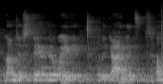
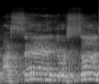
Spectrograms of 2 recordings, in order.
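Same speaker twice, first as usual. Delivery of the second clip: very slow, high, drawn-out words; exaggeratedly slow, patronizing repeat; slowed down for lip-reading; 11 semitones higher, 4 dB louder, much slower than usual. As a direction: stretch each word as if for a lip-reader. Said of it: "Slow it down. She reads lips".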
